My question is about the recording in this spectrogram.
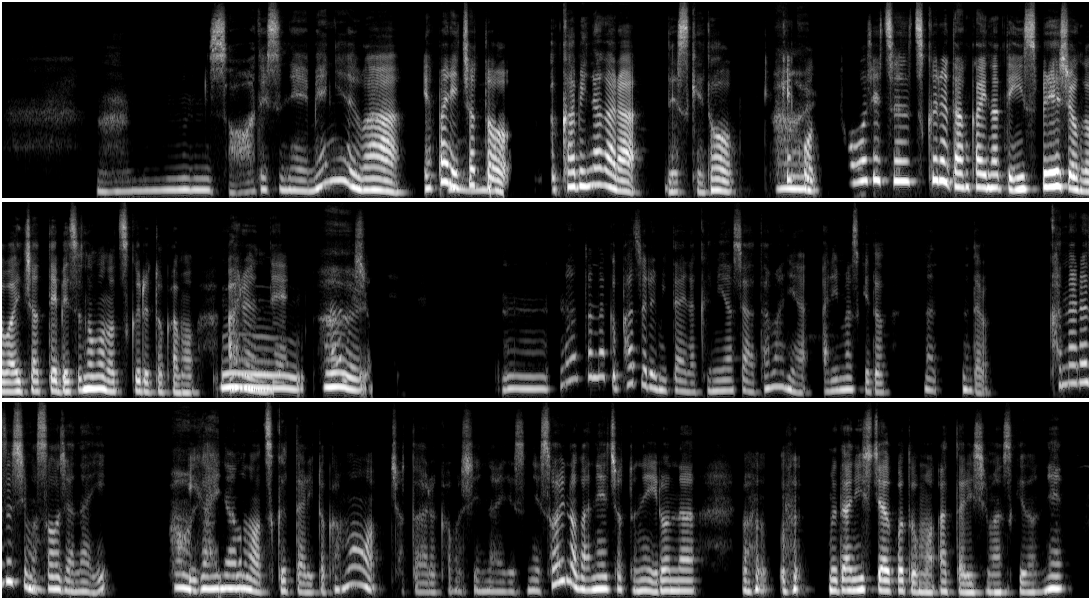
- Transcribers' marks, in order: in English: "インスピレーション"; chuckle
- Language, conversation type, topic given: Japanese, podcast, 食材の無駄を減らすために普段どんな工夫をしていますか？
- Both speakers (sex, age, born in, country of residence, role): female, 35-39, Japan, Japan, host; female, 45-49, Japan, Japan, guest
